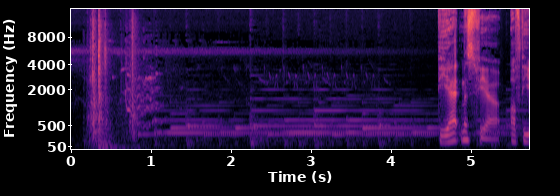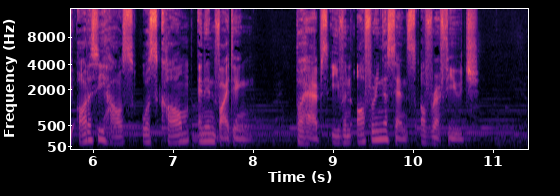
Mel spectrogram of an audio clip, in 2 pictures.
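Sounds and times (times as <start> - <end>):
door clunks: 0.0 - 1.6
speech: 4.6 - 10.9.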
